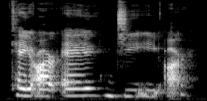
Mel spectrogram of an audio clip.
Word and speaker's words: Cameron Krager: It's CameronKrager.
